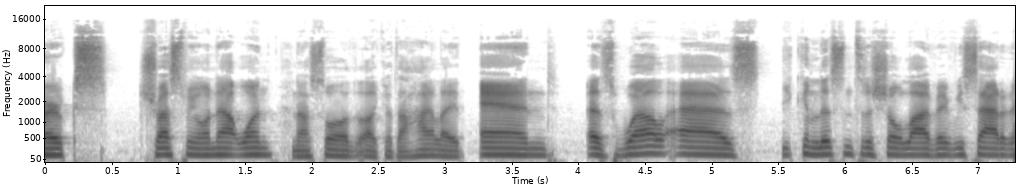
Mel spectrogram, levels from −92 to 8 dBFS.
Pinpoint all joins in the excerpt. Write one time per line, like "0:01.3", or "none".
0:01.9
0:03.1
0:05.5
